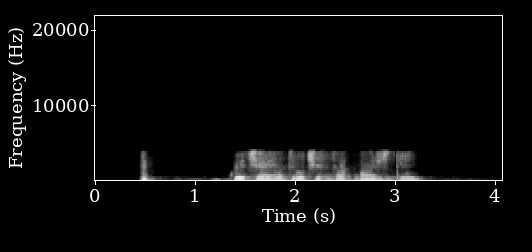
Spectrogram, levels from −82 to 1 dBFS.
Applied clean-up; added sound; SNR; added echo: neural mask model DeepFilterNet 3.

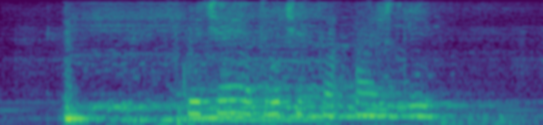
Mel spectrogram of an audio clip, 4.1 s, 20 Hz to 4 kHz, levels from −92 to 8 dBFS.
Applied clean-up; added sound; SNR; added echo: none; Microwave oven; -1 dB; reverberation time 1.3 s.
